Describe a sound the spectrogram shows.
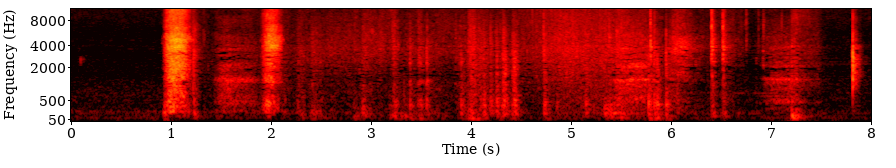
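Bedding rustles and shuffles close by.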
